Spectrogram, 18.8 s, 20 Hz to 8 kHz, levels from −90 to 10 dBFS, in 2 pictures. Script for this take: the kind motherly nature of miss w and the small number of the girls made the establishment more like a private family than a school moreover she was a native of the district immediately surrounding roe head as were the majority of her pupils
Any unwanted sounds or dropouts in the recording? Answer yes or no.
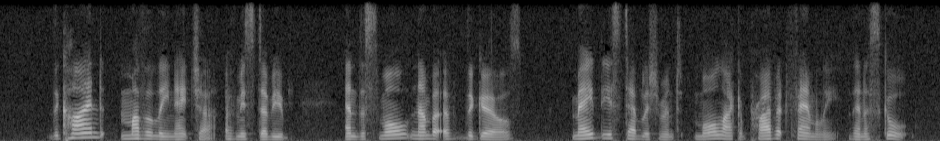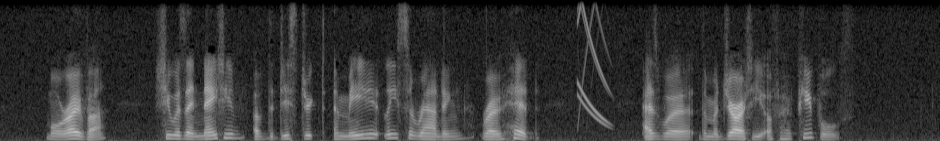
yes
